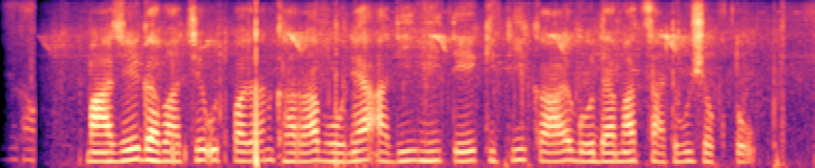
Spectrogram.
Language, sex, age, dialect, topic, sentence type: Marathi, male, 18-24, Standard Marathi, agriculture, question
